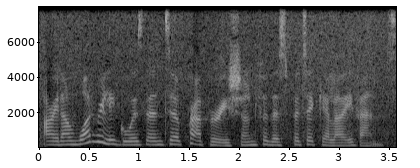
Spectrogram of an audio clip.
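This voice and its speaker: A woman's voice: mid-range voice, fast talker. A woman hosting a morning broadcast interview. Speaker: morning show host. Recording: clear background noise.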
